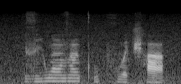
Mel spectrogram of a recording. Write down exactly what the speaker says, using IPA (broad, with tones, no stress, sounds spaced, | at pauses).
z i˨˦ w õ˦ z ə̃˦ i̯ kʷʼ i˨ p xʷ ɜ˨ t͡ʃʰ a˨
